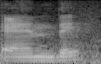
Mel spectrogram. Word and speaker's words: Allende: तो प्रोनाउंस किया जाता है एंडे, मैं एलेंडे बोल रहा था।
